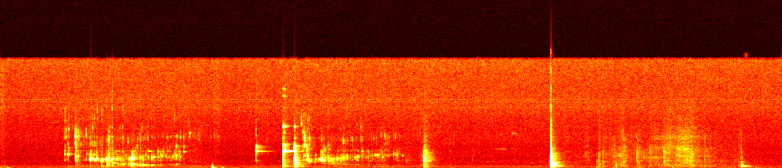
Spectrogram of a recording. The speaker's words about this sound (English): Let me have some drink.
